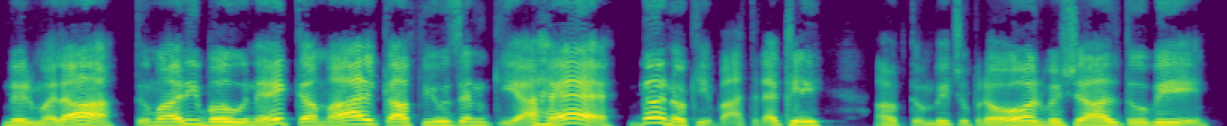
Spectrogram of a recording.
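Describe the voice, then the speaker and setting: A low, unhurried old father-in-law who can't stop cracking jokes at the family's expense, as a woman storyteller puts him on. He stretches his teasing lines out slowly. The voice is close and dry with no room sound. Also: expressive, no echo. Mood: delighted. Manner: slow teasing drawl. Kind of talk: storybook narration.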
